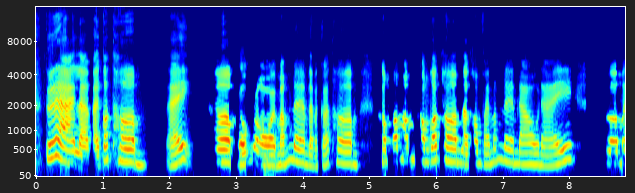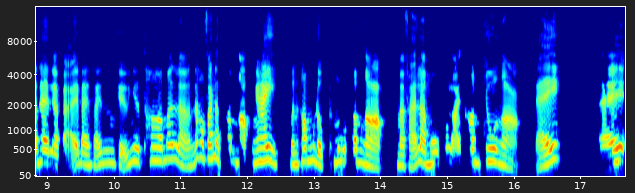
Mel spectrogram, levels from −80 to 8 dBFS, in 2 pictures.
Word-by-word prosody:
thứ 310 - +5
hai 325 -10 +8
là 195 -4 +4
phải 180 +2 +2
có 280 - +2
thơm, 245 -8 +3 0.3
đấy, 240 +10 +2 0.3
thơm 250 -1 +9
đúng 210 +1 +5
rồi, 195 -2 +4
mắm 205 +9 -2
nêm 245 -5 +1
là 190 - -1
phải 170 - -10
có 195 +5 -5
thơm, 225 -4 0 0.3
không 245 -1 -3
có 265 - +5
mắm 265 - +1 0.2
không 255 -1 -1
có 275 +1 +7
thơm 255 -3 +4
là 210 -2 +1
không 230 -1 -4
phải 205 0 -4
mắm 260 +5 -11
nêm 240 -4 -4
đâu, 215 -1 -2
đấy. 205 +10 -3 0.5
Thơm 230 -1 +2
ở 245 - -2
đây 240 -1 +4
là 200 -4 -3
phải - - -4
bạn 205 -3 -5
phải 190 +4 -6 0.2
kiểu - - -6
như, 255 +3 -5
thơm 275 -1 -4
á 300 - -3
là 195 - -5
nó - - -5
hổng 320 -2 -5
phải 295 - +2
là 330 - -2
thơm 265 0 -9
ngọt - - +1
ngây, 260 -1 +1 0.2
mình 210 0 -5
không 260 +1 -2
có - - -9
được 190 - 0
mua 250 +1 -7
thơm 245 -1 -1
ngọt, 200 - +3 0.2
mà 190 -1 -5
phải 170 -2 -4
là 255 -4 0
mua 225 +2 -4
cái 275 - -13
loại - - -2
thơm 245 -2 -3
chua 260 0 0
ngọt. 195 -3 -4 0.2
Đấy, 310 0 0 0.6
đấy, 225 +8 +2
240 Hz, 225 wpm, -20 LUFS, 205-265 Hz, 0.6 s, thơm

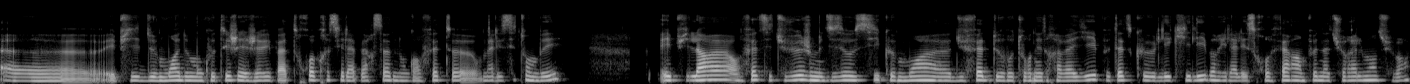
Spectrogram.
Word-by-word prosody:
Heu 165 - 0
et - - -1
puis 180 0 -3
de 175 +1 0
moi, 180 +2 +3
de 185 -1 +1
mon 180 -1 +1
côté, 180 +2 -1
j'ai 190 -2 +3
j'avais 180 +1 -1
pas 95 - +1
trop 200 - -3
apprécié 195 0 -1
la 175 - -1
personne. 185 +1 -2
Donc 175 -1 -6
en - - -4
fait, 190 +3 -4
heu, 185 - -1
on 180 - -5
a 180 - -3
laissé 180 +2 -6
tomber 195 +4 -1 1.0
et 190 -1 +5
puis 195 0 -6
là, 210 +2 +6
en - - -1
fait, 205 +3 0
si 200 -2 -5
tu 195 -1 -5
veux, 205 +3 +3
je 205 -2 +3
me 190 - +6
disais 180 +2 0
aussi 195 0 0
que - - -4
moi, 185 0 +2
heu, - - -5
du 175 +1 -6
fait 195 +3 +2
de 180 - 0
retourner 180 0 -2
travailler, 175 +4 -1
peut-être 190 -1 -2
que 200 -1 -5
l'équilibre, 185 +3 0
il 180 -1 -5
allait 175 - -3
se - - -1
refaire 180 +2 -1
un 185 - +2
peu 185 - -4
naturellement, 185 +2 -1
tu 195 -3 -8
vois? 180 +4 -6
185 Hz, 235 wpm, -24 LUFS, 175-195 Hz, 1.0 s, là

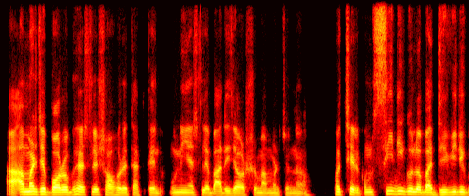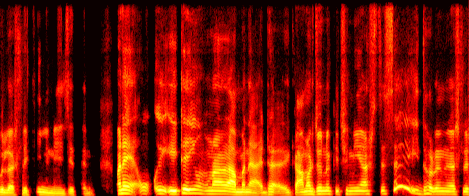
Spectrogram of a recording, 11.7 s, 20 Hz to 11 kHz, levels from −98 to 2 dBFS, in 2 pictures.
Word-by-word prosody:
আ - - +5
আমার 150 +1 +6
যে 150 - +7
বড় 130 0 +7
ভাই 145 +2 +1
আসলে 140 0 -1
শহরে 115 0 0
থাকতেন। 110 +2 -6 0.2
উনি 125 0 -4
আসলে 120 0 -5
বাড়ি 105 +2 -2
যাওয়ার 105 -1 -1
সময় 115 -2 -7
আমার 110 -1 -10
জন্য 105 -2 -10 0.5
হচ্ছে 140 - -4
এরকম 130 - -5 0.2
সিডিগুলো 155 -3 +1
বা, 130 - +6
ডিভিডিগুলো 130 0 0
আসলে 115 +1 -8
কিনে 135 -4 -4
নিয়ে 100 -1 -8
যেতেন। 100 - -11 0.3
মানে 190 +2 +6 0.2
ও - - -4
ওই 380 - +2
এটাই 215 -11 +6 0.2
উনার 170 -1 +2
আ - - +6
মানে 135 -1 0
আটা 120 +5 -3 0.4
আমার 155 +2 +1
জন্য 170 - +1
কিছু 160 +1 -7
নিয়ে 165 0 -3
আসতেছে। 170 +1 -8 0.2
এই - - -6
ধরনের 160 -3 -2
আসলে 150 +1 -5
140 Hz, 205 wpm, -21 LUFS, 120-160 Hz, 0.5 s, যে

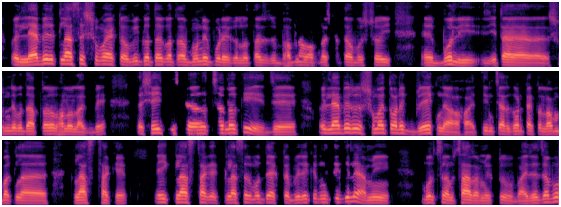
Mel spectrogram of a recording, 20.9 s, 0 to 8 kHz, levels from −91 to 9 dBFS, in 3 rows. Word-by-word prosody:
ওই - - +5
ল্যাবের 150 +7 +7
ক্লাসের 170 -1 +4
সময় 160 -1 +2
একটা - - -2
অভিজ্ঞতার 145 +1 0
কথা 135 0 -2 0.2
মনে 145 +3 +2
পড়ে 130 -4 +1
গেল। 110 -1 -3
তাজ 120 0 0 0.3
ভাবলাম 125 +3 -3
আপনার 125 +1 -6
সাথে - - -11
অবশ্যই 125 +2 -3 0.5
এ - - +2 0.2
বলি। 135 -8 +3 0.4
এটা 130 - +1 0.6
শুনলে 130 +1 -4
বোধহয় 125 -1 +3
আপনারও 130 0 +1
ভালো 120 +1 +2
লাগবে। 90 -3 -4 0.5
তো - - -7
সেই 170 +1 +3
জিনিসটা 155 0 -3 0.2
হচ্ছে, 150 - -6
হলো 170 +1 +3
কি, 200 - +1 0.3
যে 115 - +1 0.5
ওই - - +1
ল্যাবের 170 +2 +5 0.2
সময় 175 0 +2
তো 175 - +1
অনেক 160 -5 0
ব্রেক 160 +1 +4
নেয়া 100 -3 +1
হয়। 95 0 -2
৩-৪ 130 -1 -1
ঘণ্টার 130 -2 0
একটা 130 - -6
লম্বা 125 +1 +1
ক্লা 120 -2 +1 0.6
ক্লাস 125 0 +3
থাকে। 120 -2 -1 0.5
এই 155 - +2
ক্লাস 150 -1 +5
থাকে 140 -2 +2
ক্লাসের 140 +2 0
মধ্যে 150 0 -1
একটা - - -3
ব্রেকে 145 +4 -2
নিতে 155 +1 -6
গেলে 190 +1 +3
আমি 125 +2 0 0.6
বলছিলাম, 130 -2 0
স্যার, 135 -2 +6
আমি 115 0 -4
একটু - - -6 0.2
বাইরে 110 +4 0
যাবো? 160 +5 +2
135 Hz, 175 wpm, -23 LUFS, 125-155 Hz, 0.6 s, ল্যাবের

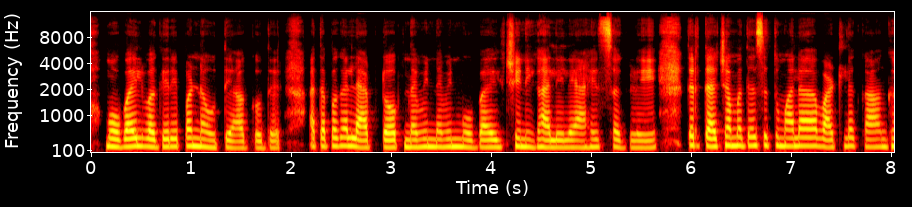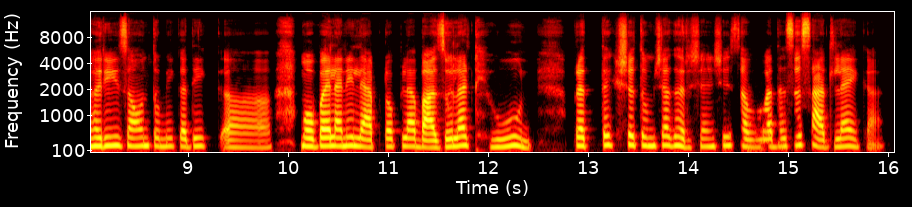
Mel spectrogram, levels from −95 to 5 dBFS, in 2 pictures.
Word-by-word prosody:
Mobile 205 +1 +3
वगैरे 200 +1 +1
पण 215 - +2
नव्हते 185 -2 -2
अगोदर. 170 0 -7 0.3
आता 210 0 -2
बघा 220 0 0
लॅपटॉप, 185 -2 +1
नवीन-नवीन 195 +1 -1
मोबाईलचे 185 +2 -2
निघालेले 185 -2 -1
आहेत 195 +2 -5
सगळे, 175 -2 -5 0.3
तर 235 -2 +1
त्याच्यामध्ये 225 +2 +2
असं 230 +1 +5
तुम्हाला 220 0 +2
वाटलं 200 +4 -4
का, 195 0 -2
घरी 220 +2 +3
जाऊन 215 0 +1
तुम्ही 210 -1 -5
कधी, 205 +2 -2 0.2
अ, - - -2 0.7
मोबाईल 215 0 +6
आणि 220 +1 +3
लॅपटॉपला 205 +2 +1
बाजूला 195 +5 +4
ठेवून 195 +1 -2 0.4
प्रत्यक्ष 230 +3 0
तुमच्या 230 +1 0
घरच्यांशी 210 +1 -3
संवाद 200 -2 -3
असा 220 +3 +2
साधला 200 -2 +3
आहे 210 -1 -1
का? - - -13
205 Hz, 140 wpm, -23 LUFS, 190-220 Hz, 0.7 s, मोबाईल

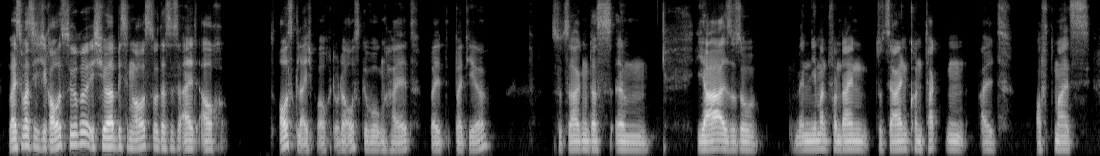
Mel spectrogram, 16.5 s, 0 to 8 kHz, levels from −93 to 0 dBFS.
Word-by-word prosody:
Weißt 115 +1 +5
du, 140 - -1
was 135 -1 +5
ich 115 -2 -3
raushöre? 150 +9 +3
Ich 120 +1 -1
höre 125 -1 +9
'n - - -9
bisschen 120 -3 -4
raus, 120 +4 +2
sodass 110 -2 -2
es 110 0 -7
halt 105 0 0
auch 100 -1 -2 0.8
Ausgleich - - +1
braucht - - -8
oder - - -4
Ausgewogenheit 90 -2 -5
bei 85 0 -3
d - - -15
bei - - -3
dir. 110 +11 -5 0.9
Sozusagen, 95 0 -1
dass, 95 0 -2
ähm 90 -2 -2 0.6
ja, 95 +2 +8
also 95 -2 +3
so, 90 -1 -2 0.5
wenn 90 +2 -2
jemand 100 0 0
von 95 -2 -2
deinen 95 -2 +1
sozialen 95 +1 0
Kontakten 95 -2 -5 0.2
halt 90 0 -10 0.3
oftmals 90 -2 -4
95 Hz, 130 wpm, -24 LUFS, 90-110 Hz, 0.9 s, höre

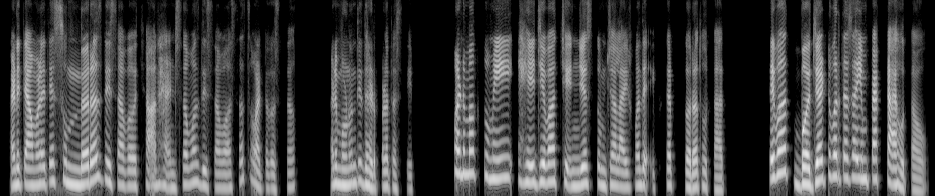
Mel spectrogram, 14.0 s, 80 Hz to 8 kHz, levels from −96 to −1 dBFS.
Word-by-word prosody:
आणि 190 +3 +3
त्यामुळे 200 +1 +3
ते 235 - -1
सुंदरच 215 +4 +2
दिसावं, 190 -6 -3
छान 195 - -2
हँडसमचं 200 +5 -5
दिसावं 165 -3 -6
असंच 240 - -12
वाटत 180 -8 -5
असतं 160 +3 -11 0.6
आणि 210 +1 0
म्हणून 200 +1 0
ती 245 - -5
धडपडत 180 -3 -2
असते. 150 -1 -12 0.6
पण 335 -2 +4
मग 330 0 +1
तुम्ही 275 0 +2
हे 225 0 +2
जेव्हा 230 0 +3
चेंजेस 200 0 +1
तुमच्या 190 -1 -3
लाईफमध्ये 175 +2 -3
एक्सेप्ट 190 +4 -9
करत 170 +1 0
होतात 145 -5 -7 0.7
तेव्हा 325 +6 +7 0.2
बजेटवर 240 +8 +6
त्याचा 275 0 0
इम्पॅक्ट 265 0 +2
काय 195 - +5
होता 160 -5 -5
हो? 130 -1 -8
200 Hz, 145 wpm, -22 LUFS, 175-240 Hz, 0.7 s, तेव्हा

